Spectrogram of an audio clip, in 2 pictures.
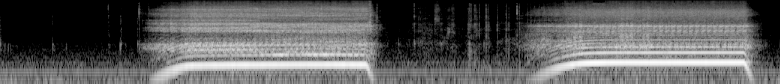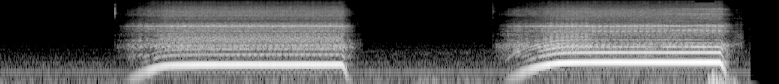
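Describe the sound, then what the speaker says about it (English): Small DC motor driven through two relays by an Arduino, whirring up in four separate runs of about three seconds each with silent gaps, each start rising in pitch and steadying, close and moderately loud. "the motor is rotating perfectly in CCW and CW."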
